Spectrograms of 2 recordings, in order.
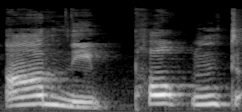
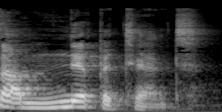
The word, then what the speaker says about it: omnipotent: hear you are the omnipotent of all well first of all that's not even how you pronounce this word it's omnipotent and you would never refer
